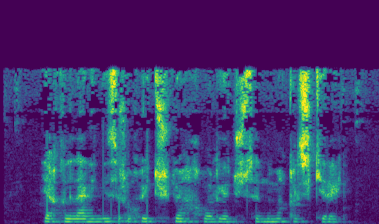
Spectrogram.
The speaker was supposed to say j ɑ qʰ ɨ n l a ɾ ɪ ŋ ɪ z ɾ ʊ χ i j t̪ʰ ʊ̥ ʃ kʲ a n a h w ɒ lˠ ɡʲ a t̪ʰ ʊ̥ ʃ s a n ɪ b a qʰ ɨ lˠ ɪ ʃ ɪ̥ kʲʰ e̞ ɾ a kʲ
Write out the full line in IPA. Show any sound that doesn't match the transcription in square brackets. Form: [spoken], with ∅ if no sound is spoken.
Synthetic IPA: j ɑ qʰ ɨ n l a ɾ ɪ ŋ ɪ z ɾ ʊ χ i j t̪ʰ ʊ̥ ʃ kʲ a n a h w ɒ lˠ ɡʲ a t̪ʰ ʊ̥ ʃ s a n ɪ [m] a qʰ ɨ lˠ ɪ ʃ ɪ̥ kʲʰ e̞ ɾ a kʲ

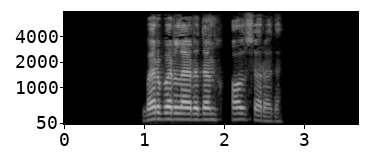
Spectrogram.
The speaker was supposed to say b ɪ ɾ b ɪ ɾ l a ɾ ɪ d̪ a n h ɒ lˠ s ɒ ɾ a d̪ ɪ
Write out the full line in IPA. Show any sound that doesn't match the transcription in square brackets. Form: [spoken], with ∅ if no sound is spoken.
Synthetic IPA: b ɪ ɾ b ɪ ɾ l a ɾ ɪ d̪ a n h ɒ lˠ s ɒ ɾ a d̪ ɪ

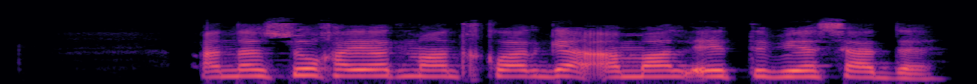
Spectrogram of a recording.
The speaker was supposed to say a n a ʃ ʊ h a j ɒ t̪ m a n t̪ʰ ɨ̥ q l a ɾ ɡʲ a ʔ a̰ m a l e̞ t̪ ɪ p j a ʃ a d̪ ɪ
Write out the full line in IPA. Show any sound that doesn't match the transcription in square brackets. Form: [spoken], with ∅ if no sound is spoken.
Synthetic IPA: a n a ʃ ʊ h a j ɒ t̪ m a n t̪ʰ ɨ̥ q l a ɾ ɡʲ a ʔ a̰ m a l e̞ t̪ ɪ p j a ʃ a d̪ ɪ

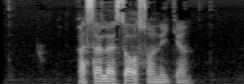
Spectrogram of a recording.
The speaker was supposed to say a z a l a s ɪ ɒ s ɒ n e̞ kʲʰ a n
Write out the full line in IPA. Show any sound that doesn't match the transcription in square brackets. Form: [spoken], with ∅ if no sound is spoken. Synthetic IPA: a [s] a l a s ɪ ɒ s ɒ n e̞ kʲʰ a n

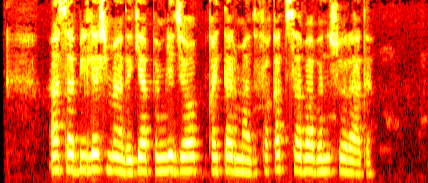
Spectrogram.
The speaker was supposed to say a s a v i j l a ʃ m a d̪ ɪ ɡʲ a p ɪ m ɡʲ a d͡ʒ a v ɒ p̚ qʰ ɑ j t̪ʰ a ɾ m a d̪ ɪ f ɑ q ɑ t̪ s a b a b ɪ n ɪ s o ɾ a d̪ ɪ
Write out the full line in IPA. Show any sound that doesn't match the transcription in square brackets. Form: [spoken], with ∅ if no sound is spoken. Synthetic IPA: a s a [b] i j l a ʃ m a d̪ ɪ ɡʲ a p ɪ m ɡʲ a d͡ʒ a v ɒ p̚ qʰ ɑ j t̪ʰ a ɾ m a d̪ ɪ f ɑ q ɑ t̪ s a b a b ɪ n ɪ s o ɾ a d̪ ɪ

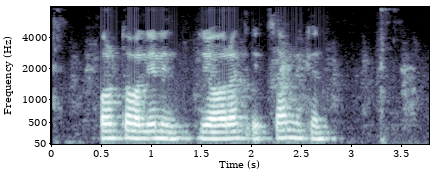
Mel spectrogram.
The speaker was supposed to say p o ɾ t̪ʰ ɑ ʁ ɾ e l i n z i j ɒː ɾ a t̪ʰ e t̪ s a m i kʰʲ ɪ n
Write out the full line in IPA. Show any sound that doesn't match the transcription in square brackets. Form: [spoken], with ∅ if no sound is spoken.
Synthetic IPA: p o ɾ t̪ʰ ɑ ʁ [l] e l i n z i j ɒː ɾ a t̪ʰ e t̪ s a m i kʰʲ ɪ n

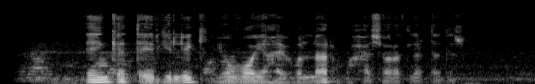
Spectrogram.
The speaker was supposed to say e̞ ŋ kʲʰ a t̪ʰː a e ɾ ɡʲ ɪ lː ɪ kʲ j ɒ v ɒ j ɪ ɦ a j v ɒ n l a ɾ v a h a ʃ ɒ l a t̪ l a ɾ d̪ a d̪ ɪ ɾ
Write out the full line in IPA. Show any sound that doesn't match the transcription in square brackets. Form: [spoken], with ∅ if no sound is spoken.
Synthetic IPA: e̞ ŋ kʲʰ a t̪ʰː a e ɾ ɡʲ ɪ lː ɪ kʲ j ɒ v ɒ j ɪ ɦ a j v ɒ n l a ɾ v a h a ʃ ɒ [ɾ] a t̪ l a ɾ d̪ a d̪ ɪ ɾ

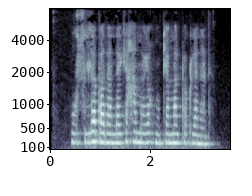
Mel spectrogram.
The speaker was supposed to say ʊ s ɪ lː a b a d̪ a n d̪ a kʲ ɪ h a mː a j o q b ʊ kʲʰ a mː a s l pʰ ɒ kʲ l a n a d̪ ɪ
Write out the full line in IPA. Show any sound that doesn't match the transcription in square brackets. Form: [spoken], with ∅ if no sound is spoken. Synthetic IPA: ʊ s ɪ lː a b a d̪ a n d̪ a [ɡʲ] ɪ h a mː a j [ɒ] q [m] ʊ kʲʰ a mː a [∅] l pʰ ɒ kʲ l a n a d̪ ɪ

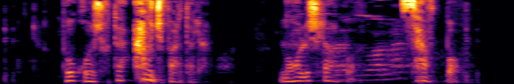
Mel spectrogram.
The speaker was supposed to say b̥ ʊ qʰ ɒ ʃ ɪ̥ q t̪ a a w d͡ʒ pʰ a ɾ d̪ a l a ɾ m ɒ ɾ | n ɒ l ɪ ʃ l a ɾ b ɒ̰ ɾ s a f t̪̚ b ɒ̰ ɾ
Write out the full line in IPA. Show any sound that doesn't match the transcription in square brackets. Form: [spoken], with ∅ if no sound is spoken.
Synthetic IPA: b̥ ʊ qʰ [o] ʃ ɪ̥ q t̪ a a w d͡ʒ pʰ a ɾ d̪ a l a ɾ [b] ɒ ɾ | n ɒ l ɪ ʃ l a ɾ b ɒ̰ ɾ s a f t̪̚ b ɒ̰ ɾ

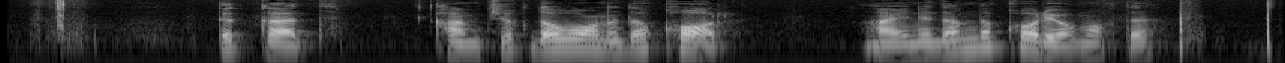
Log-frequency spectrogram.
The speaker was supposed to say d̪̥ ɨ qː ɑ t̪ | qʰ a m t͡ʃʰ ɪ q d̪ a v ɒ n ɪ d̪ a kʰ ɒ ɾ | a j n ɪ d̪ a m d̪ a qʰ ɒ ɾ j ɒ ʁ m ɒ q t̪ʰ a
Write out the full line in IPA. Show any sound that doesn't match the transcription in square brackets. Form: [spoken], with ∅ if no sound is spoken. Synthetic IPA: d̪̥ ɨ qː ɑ t̪ | qʰ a m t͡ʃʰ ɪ q d̪ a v ɒ n ɪ d̪ a [qʰ] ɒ ɾ | a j n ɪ d̪ a m d̪ a qʰ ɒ ɾ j ɒ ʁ m ɒ q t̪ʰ a

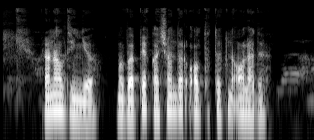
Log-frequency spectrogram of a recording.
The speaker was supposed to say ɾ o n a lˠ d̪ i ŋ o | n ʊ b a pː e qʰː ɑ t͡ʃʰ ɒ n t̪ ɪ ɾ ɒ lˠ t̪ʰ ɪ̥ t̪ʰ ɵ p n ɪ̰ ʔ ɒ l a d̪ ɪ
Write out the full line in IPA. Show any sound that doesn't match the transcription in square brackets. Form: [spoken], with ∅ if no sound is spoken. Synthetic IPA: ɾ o n a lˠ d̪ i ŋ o | [m] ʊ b a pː e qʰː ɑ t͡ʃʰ ɒ n [d̪] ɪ ɾ ɒ lˠ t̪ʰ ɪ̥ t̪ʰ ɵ p n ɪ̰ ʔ ɒ l a d̪ ɪ

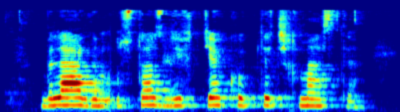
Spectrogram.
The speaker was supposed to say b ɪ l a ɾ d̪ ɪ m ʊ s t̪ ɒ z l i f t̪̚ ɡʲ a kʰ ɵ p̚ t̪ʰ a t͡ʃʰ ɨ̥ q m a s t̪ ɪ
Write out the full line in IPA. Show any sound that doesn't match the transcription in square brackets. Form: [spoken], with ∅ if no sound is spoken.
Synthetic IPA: b ɪ l a ɾ d̪ ɪ m ʊ s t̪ ɒ z l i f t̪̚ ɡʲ a kʰ ɵ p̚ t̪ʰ a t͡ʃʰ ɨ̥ q m a s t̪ ɪ

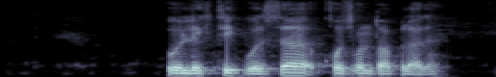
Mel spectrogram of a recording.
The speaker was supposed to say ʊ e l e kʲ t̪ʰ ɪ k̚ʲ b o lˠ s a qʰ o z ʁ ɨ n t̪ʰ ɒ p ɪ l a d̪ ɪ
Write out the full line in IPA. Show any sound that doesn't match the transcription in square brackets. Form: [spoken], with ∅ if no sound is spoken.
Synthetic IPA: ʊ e l e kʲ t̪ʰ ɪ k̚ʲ b o lˠ s a qʰ o z ʁ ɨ n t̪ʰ ɒ p ɪ l a d̪ ɪ

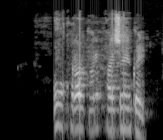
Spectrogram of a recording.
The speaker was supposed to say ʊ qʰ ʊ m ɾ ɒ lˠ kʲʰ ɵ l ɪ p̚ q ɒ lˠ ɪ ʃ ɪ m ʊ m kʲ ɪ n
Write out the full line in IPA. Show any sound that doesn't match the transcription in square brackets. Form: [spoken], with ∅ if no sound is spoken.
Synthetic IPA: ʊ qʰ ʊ [∅] ɾ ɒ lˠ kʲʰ ɵ [ɾ] ɪ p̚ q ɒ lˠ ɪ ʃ ɪ m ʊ m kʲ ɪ n

